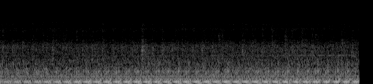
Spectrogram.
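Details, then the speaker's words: LG washer after replacing a bad drain pump that had caused an OE no-drain code, final spin after all rinses: a low, steady hum with a soft rhythmic pulse about three per second, even and free of knocks or grinding; a healthy spin. "All the rinse cycles are over. We are on the final spin cycle now."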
